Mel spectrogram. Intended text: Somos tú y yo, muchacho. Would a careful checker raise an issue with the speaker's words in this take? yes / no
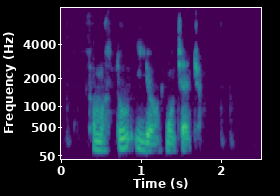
no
